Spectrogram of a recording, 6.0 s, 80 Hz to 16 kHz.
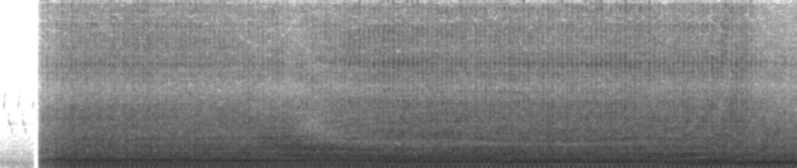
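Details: John Deere E100 lawn tractor after engine swap (original 2018 Briggs & Stratton failed): catches sharply and settles into a smooth, even, high-pitched run with no knocks or surging; healthy.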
